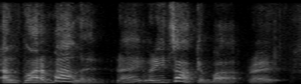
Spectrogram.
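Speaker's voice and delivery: put-on Italian accent, pitched high. Retelling how people replied to being called Puerto Rican, imitating them with an Italian accent. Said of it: "I love how I make them sound Italian".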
